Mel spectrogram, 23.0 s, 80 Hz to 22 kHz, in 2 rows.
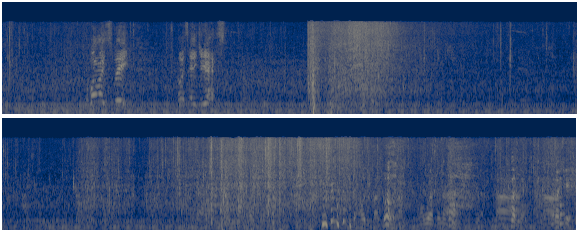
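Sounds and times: steady low hum: 0.0s - 22.9s
heavy splash into water: 6.1s - 8.1s, 15.4s - 18.4s
swimming stroke splashes: 6.1s - 8.6s, 12.9s - 19.7s.

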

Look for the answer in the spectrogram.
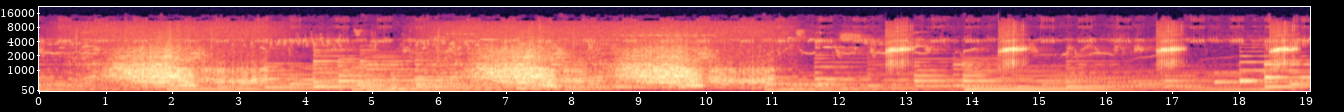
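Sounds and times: background music: 0.0s - 19.0s
loud rough animal call: 0.2s - 3.8s, 6.0s - 11.4s
short high animal calls: 0.4s - 3.5s, 6.1s - 11.2s.

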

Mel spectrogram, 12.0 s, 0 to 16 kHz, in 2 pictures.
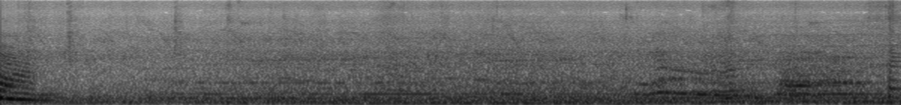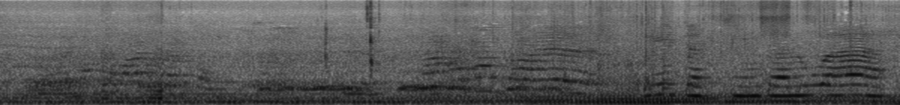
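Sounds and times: faint children's voices: 0.0s - 12.0s.

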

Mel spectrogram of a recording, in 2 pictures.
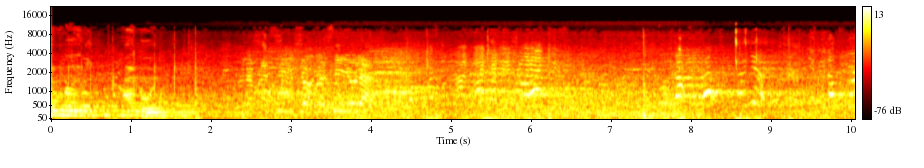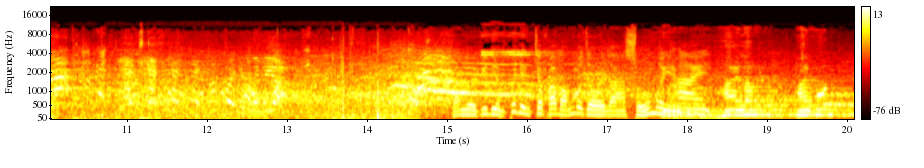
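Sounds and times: crowd voices and shouts: 0.0s - 19.9s.

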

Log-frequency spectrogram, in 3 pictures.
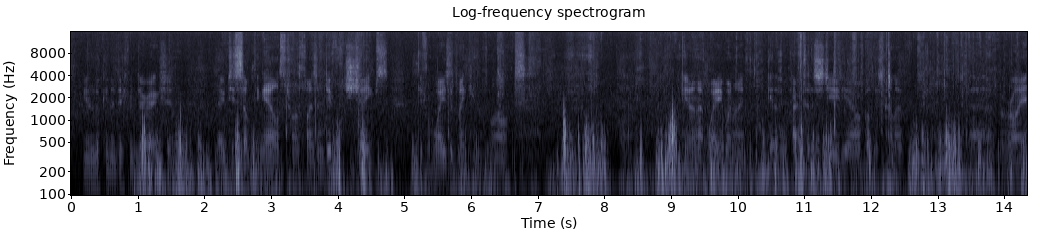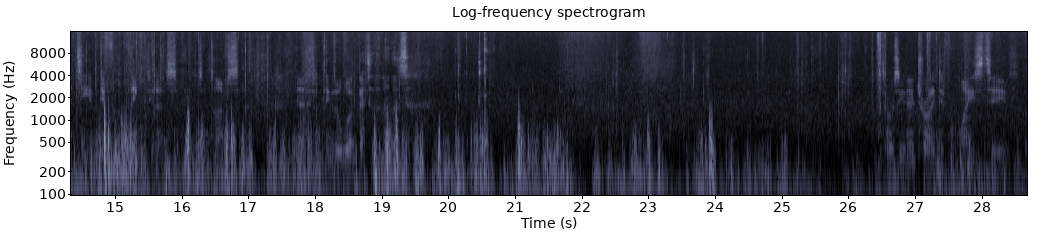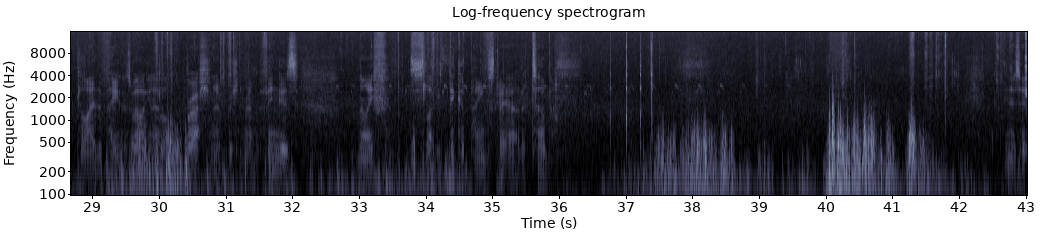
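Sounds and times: wind buffeting microphone: 0.7s - 35.4s, 36.1s - 43.0s.

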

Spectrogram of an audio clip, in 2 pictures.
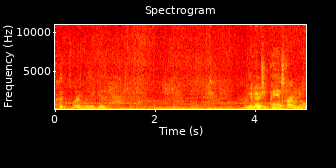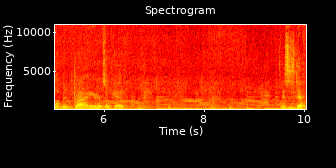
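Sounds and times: background music: 0.0s - 10.0s
food sizzling in a skillet: 0.0s - 10.0s
spoon stirring in a skillet: 0.0s - 10.0s.

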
